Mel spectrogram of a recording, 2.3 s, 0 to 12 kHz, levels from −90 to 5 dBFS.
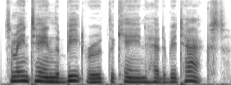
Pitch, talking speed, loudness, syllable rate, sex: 155 Hz, 285 wpm, -16 LUFS, 6.0 syllables/s, male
